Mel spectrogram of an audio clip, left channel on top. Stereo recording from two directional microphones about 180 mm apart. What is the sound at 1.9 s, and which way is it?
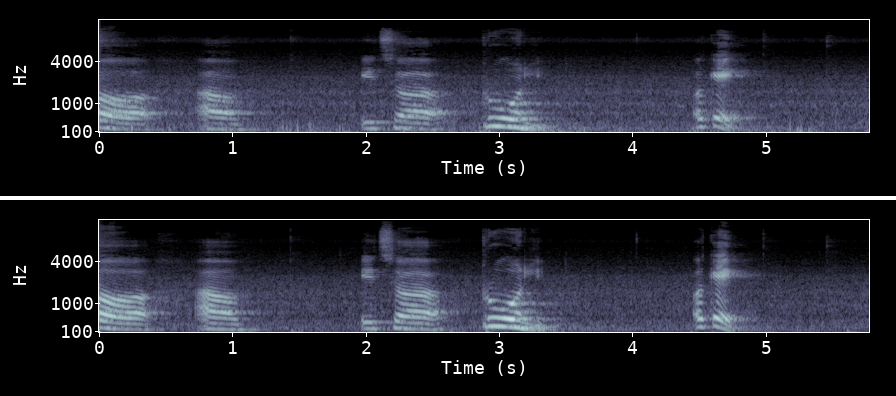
A woman's voice, 65° right (ahead or behind).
